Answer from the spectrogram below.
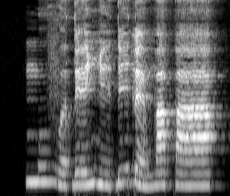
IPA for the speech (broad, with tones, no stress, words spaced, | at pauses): mu˦ və˨ɗe˨˦ɲĩ˨ ɗi˦ɗɛ˨ma˦ paː˦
